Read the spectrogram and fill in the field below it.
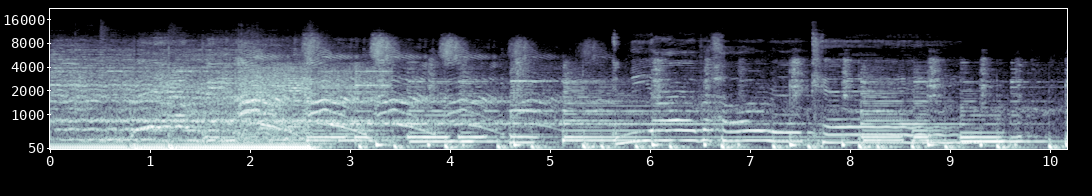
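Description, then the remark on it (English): A loud roar of wind made with white noise on a synth fills the opening seconds of a song's hurricane section, then gives way to busy synth music with repeated swooping, gliding tones that rise and fall like gusts. “then we have white noise on the synth for the wind, and I think the wind made it in, didn't it? So this is the hurricane bit coming up.”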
